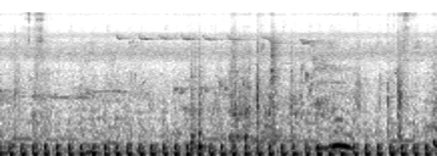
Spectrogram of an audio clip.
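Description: A small engine idling with an even, rapid putt-putt of about nine beats a second. A short voice sound rises above it about three seconds in.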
